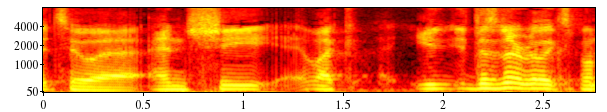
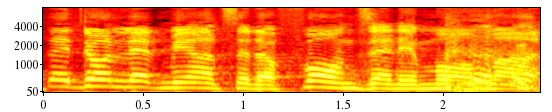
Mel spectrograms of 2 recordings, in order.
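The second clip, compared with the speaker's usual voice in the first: put-on Jamaican accent; 6 semitones higher, 4 dB louder than usual. Continuing the Jamaican bit.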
